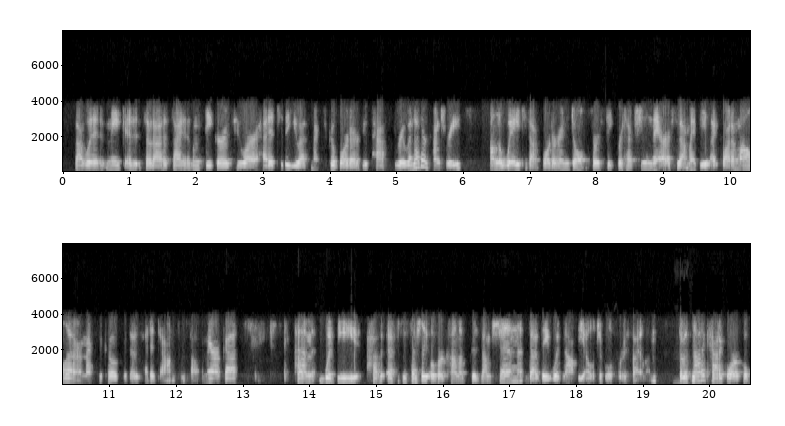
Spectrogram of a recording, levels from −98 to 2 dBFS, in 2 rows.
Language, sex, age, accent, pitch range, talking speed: English, female, 20-39, American, 175-225 Hz, 200 wpm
